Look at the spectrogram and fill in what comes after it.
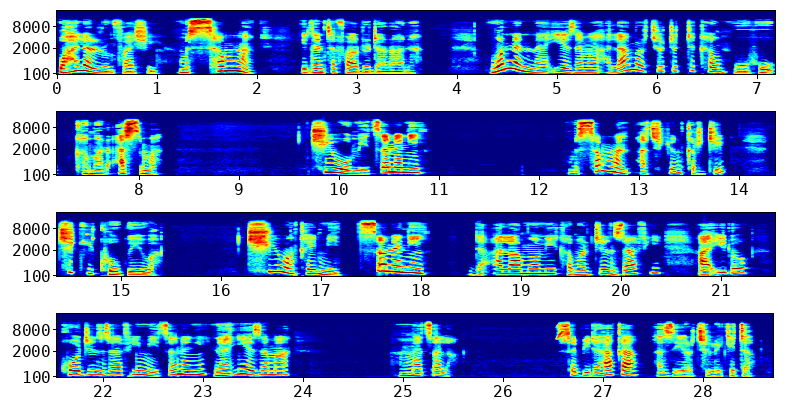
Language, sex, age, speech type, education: Hausa, female, 15-29, spontaneous, tertiary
